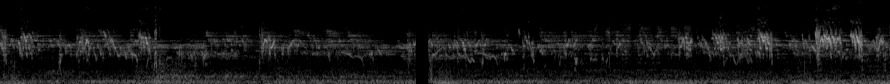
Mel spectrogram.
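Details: Happy budgerigar chirping continuously, a dense scratchy warble of quick chirps and squeaks with a brief cut near the middle.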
